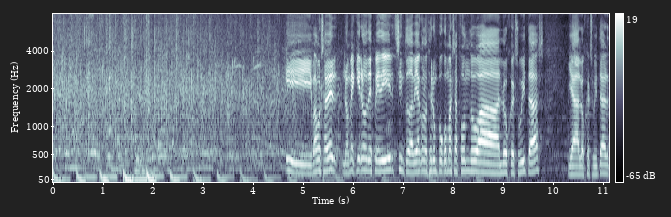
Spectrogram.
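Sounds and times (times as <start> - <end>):
applause: 0.0 - 5.4
speech: 4.7 - 11.1.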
